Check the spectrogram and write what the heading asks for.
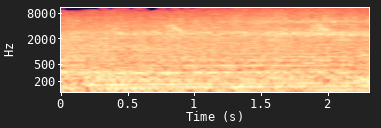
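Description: Steady rumble of a motor vehicle engine running close by, as from road traffic, with a few faint high chirps over it.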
